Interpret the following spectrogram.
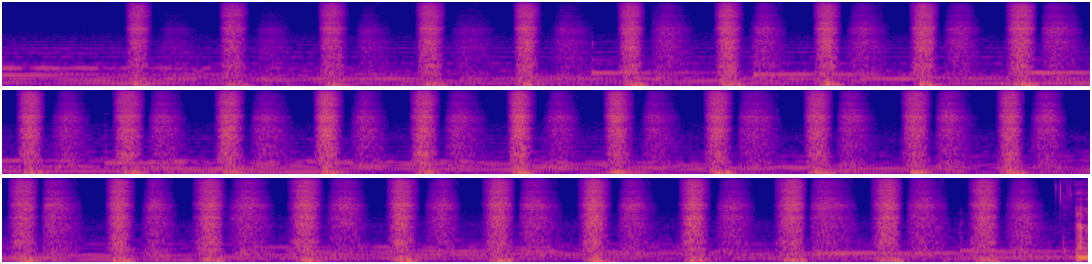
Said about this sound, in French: En revanche, à l'inspire, je laisse mon ventre repartir là où il était. C'est parti juste pour quelques secondes de respiration du feu.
